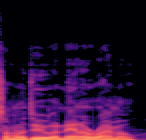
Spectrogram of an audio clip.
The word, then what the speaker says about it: NaNoWriMo: the nanowrimo is that how you say it nanowrimo yep national novel writing month yep yeah i'm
